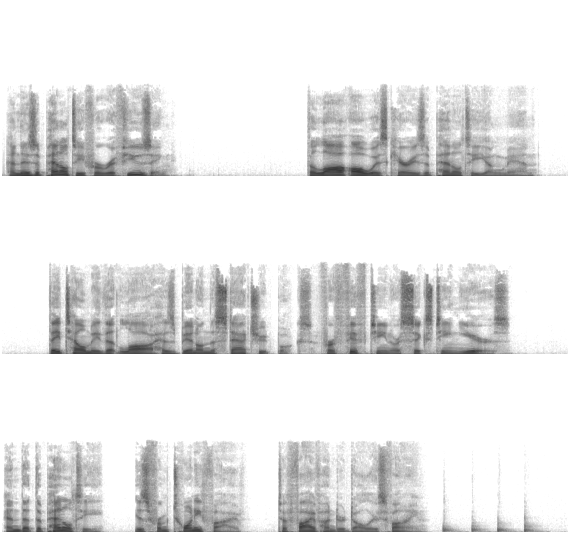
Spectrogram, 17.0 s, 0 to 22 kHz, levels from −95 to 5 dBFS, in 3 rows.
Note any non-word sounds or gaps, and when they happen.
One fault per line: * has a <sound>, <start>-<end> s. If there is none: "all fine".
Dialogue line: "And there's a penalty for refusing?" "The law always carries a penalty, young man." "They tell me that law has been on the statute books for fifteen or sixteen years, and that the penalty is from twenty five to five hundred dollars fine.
* has a thud, 15.7-16.8 s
